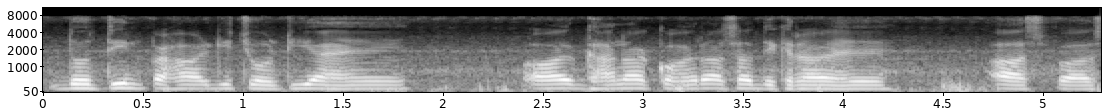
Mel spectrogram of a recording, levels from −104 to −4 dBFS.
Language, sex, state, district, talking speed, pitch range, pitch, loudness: Hindi, male, Uttarakhand, Uttarkashi, 145 wpm, 145-160 Hz, 150 Hz, -14 LUFS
